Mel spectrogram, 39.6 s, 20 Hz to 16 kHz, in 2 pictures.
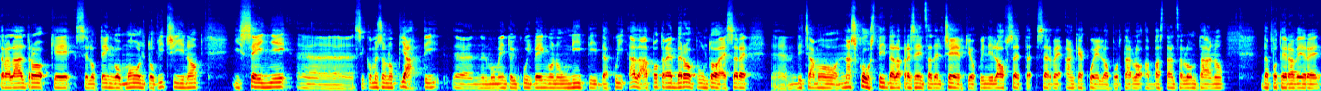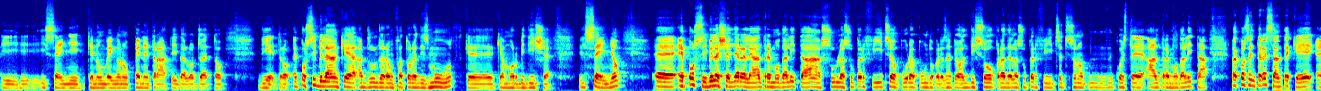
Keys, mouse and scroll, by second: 2.9 middle click, 4.2 ctrl+middle click, 4.8-6.6 middle drag, 7.0 middle click, 8.2 middle click, 9.8 ctrl+middle click, 10.4 middle click, 11.3 middle click, 15.3-18.6 drag, 19.4-21.1 middle drag, 21.5 KP_0, 25.4-27.9 drag, 30.0-34.2 drag, 35.1-36.3 drag, 37.6-39.3 ctrl+middle drag.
